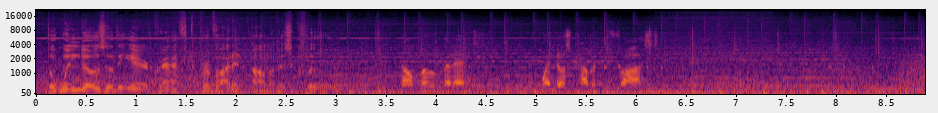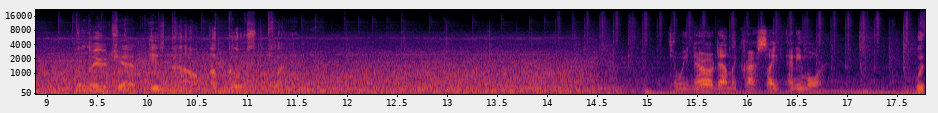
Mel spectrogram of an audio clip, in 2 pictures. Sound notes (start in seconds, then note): 9.4 voiceover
